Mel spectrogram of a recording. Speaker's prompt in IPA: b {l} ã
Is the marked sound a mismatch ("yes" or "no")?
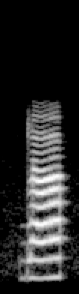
no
